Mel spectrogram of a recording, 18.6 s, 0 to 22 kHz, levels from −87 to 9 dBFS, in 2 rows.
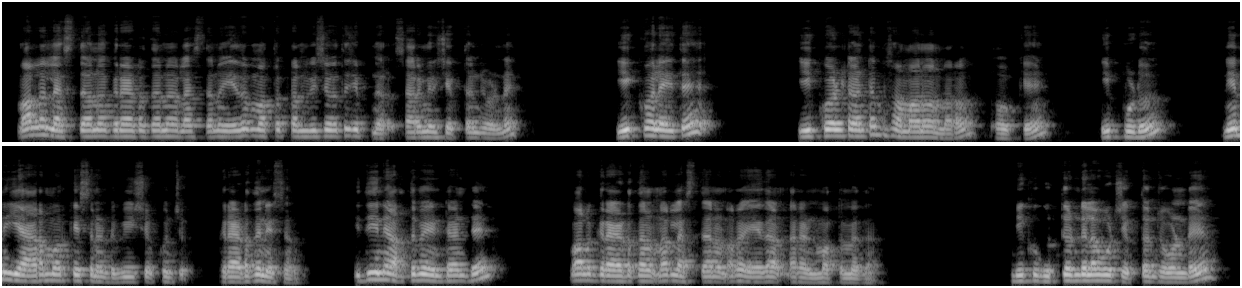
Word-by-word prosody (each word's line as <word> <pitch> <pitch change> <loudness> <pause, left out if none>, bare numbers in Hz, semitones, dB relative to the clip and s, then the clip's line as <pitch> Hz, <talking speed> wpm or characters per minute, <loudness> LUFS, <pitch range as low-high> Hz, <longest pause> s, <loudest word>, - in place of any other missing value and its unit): వాళ్ళు 210 +3 +2
less than, 170 +1 0
greater than, 170 0 0
less than 160 +1 -4
ఏదో 185 - +1
మొత్తం 175 +1 -4
కన్‌ఫ్యూ‌జ్ 170 +1 -1
అవుతూ 175 +2 -1
చెప్తున్నారు. 180 - -7
సరే 150 0 -2
మీకు 150 -1 -2
చెప్తాను 140 -1 -5
చూడండి. 125 -1 -3 0.9
ఈక్వల్ 200 - +4
అయితే 165 - +1 0.9
ఈక్వల్ 185 - +5
టూ - - +5
అంటే 175 - -1 0.2
సమానం 155 -1 +1
అన్నారు. 125 0 -4 0.3
ఓకే. 470 - -5 0.6
ఇప్పుడు 160 -1 0 0.6
నేను 195 +2 +6
యారో 155 +1 +3
మార్క్ 170 0 0
యేసానండి 140 -7 -2
వి 135 - -2
షేప్ - - -6
కొంచెం 415 +3 -7 0.3
గ్రేటర్‌దాన్ - - +3
యేసాను. - - -8 0.5
దీని 195 -1 +6
అర్థం 175 0 0
ఏంటంటే, 155 +2 +1 0.7
వాళ్ళు 175 0 +3
గ్రేటర్‌దాన్ 155 0 +3
అంటున్నారు, 160 +1 0
లెస్‌దాన్ 140 -1 -3
అన్నారు 155 +1 -2
ఏదో 135 - -1
అంటున్నారండి 130 -3 -4
మొత్తం 120 -1 -6
మీద. - - -7 1.1
మీకు 160 +1 0
గుర్తుండేలాగా 165 +1 +5
ఓటి - - -5
చెప్తాను 145 -1 -3
చూడండి. 135 - +1
165 Hz, 155 wpm, -24 LUFS, 150-175 Hz, 1.1 s, నేను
